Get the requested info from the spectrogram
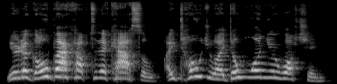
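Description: A woman voicing a huge, gruff, kind-hearted male gamekeeper in a storybook reading, urging the children away. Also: sits high, lively intonation, brisk, a bit bright, voice pushed up. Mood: urgent. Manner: urgent, shooing.

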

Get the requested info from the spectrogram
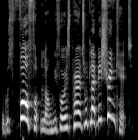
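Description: Woman acting an angry, shouting wizard dad. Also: very high-pitched, huge pitch swings, fairly quick, voice pushed up, exaggerated voice. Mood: furious, exasperated. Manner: loud, indignant shouting. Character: angry middle-aged wizard father, exasperated, scolding his sons.

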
